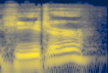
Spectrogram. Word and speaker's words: Heder: It's not Hater, it's Header, right? Heater. Heater. Heder.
